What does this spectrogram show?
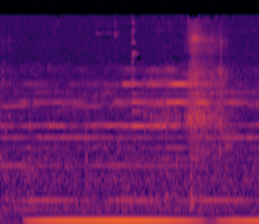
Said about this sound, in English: But that's what these singing bowls are for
